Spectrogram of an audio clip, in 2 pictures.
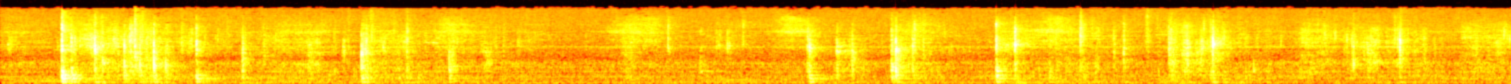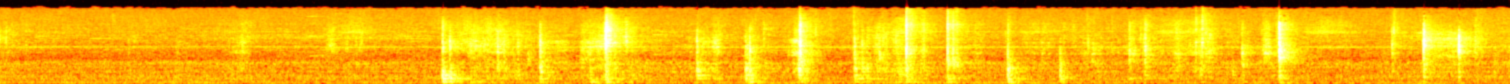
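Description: A serving spoon knocking and scraping against a stainless steel stockpot as boiled shrimp are scooped into a bowl, in irregular clusters of sharp clinks with a quieter stretch in the middle.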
